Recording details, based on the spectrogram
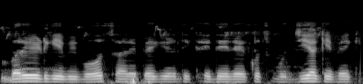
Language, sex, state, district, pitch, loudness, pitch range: Hindi, male, Rajasthan, Bikaner, 125 Hz, -17 LUFS, 125-130 Hz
